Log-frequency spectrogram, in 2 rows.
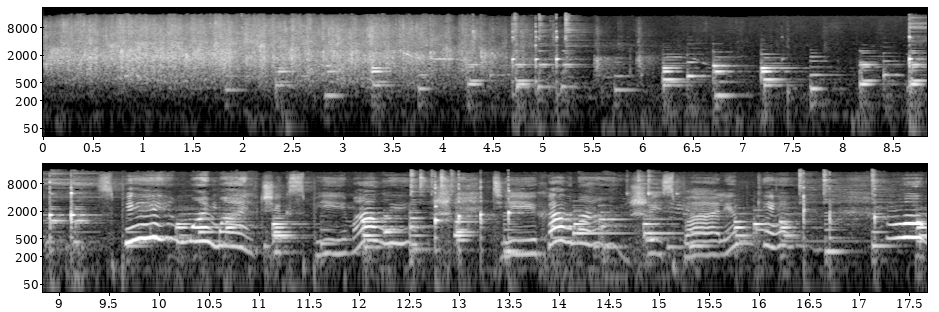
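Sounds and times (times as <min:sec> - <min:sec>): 
audience applause: 0:00.0 - 0:06.2
speech: 0:01.8 - 0:06.6, 0:09.6 - 0:16.8
melodic instrumental music with plucked or struck notes: 0:02.3 - 0:09.4, 0:12.0 - 0:17.6.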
